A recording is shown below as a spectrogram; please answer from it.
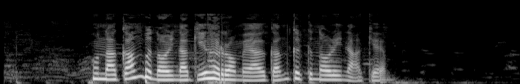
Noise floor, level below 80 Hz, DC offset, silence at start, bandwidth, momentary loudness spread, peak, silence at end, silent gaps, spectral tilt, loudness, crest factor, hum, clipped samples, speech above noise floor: -57 dBFS; -42 dBFS; under 0.1%; 0.15 s; 11.5 kHz; 13 LU; 0 dBFS; 1.15 s; none; -7 dB/octave; -13 LUFS; 14 dB; none; under 0.1%; 45 dB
